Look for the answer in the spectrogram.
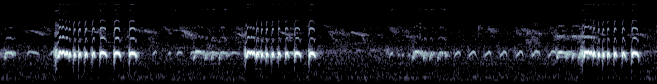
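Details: Zebra dove of a local strain cooing as a lure for wild birds: several rhythmic bursts of quick, evenly pitched notes, each run of six to eight beats, separated by softer cooing phrases.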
